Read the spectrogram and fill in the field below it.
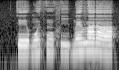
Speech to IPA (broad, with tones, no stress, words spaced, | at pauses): keː˨ɡʷĩ˧ fũ˨fiː˨bɛ̃˧ vã˦ɾã˧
